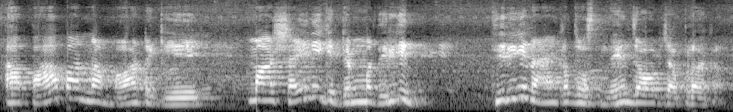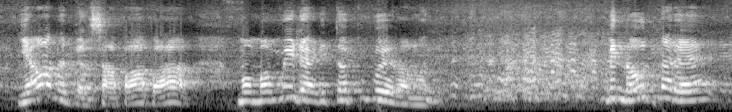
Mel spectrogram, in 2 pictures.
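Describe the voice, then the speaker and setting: High-voiced man preaching in an echoey hall. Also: moderate pace, distant mic, slight background noise. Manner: asks the crowd rhetorical questions, keeps checking they understood; tells a lively family story with laughter. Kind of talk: sermon. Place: stage at an evening revival meeting.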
